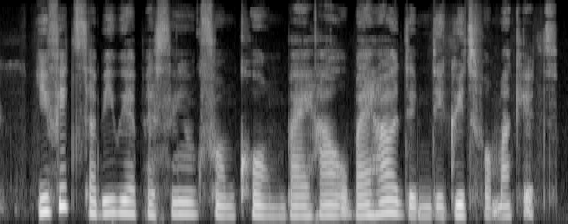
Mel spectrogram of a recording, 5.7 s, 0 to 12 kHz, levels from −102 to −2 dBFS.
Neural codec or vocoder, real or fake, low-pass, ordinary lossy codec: vocoder, 24 kHz, 100 mel bands, Vocos; fake; none; none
